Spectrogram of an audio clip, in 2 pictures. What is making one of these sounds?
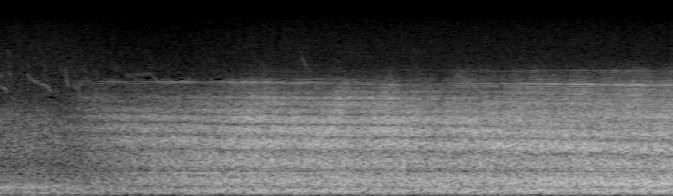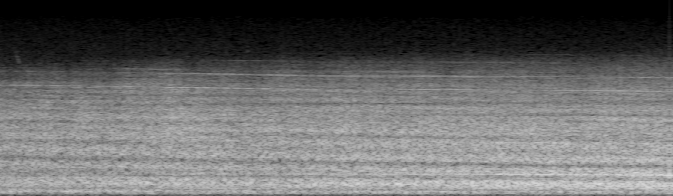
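A jet airliner's engines whine and roar loudly as it approaches, growing louder.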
